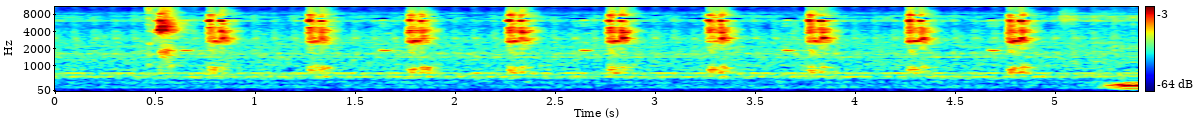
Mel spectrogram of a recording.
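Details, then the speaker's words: Q-switched laser tattoo removal, tracing tattoo lines at slowed speed: regular sharp snapping pops about 120 a minute. The popping shows the energy is being absorbed by the ink, and no popping means the energy should be increased. "when you hear that it's not popping you want to increase the energy a little bit because you want to hear a little bit popping sound that it's absorbed"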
